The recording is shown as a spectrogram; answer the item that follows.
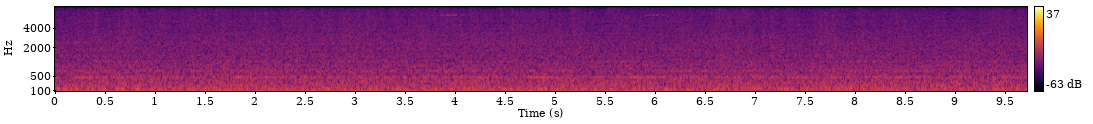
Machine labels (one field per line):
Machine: fan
